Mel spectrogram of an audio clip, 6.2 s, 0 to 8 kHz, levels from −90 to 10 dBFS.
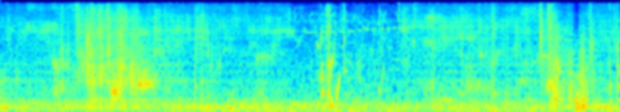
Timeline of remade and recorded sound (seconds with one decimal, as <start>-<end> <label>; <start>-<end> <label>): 0.0-2.9 remade; 2.9-4.0 recorded; 4.0-6.2 remade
